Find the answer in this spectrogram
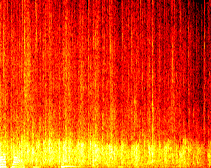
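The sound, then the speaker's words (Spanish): A loud, sustained round of audience applause, dense crackling clapping that holds steady for several seconds, with a brief voice heard over it at the start. “Ese fuerte aplauso ahora sí.”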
